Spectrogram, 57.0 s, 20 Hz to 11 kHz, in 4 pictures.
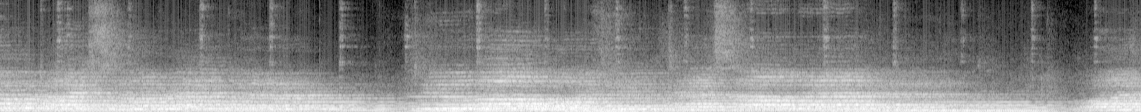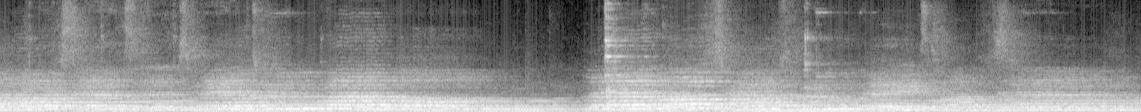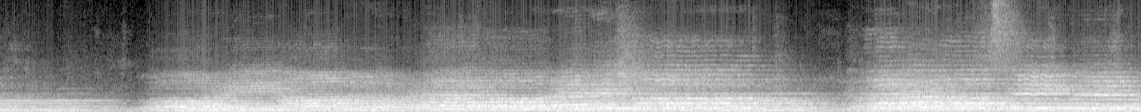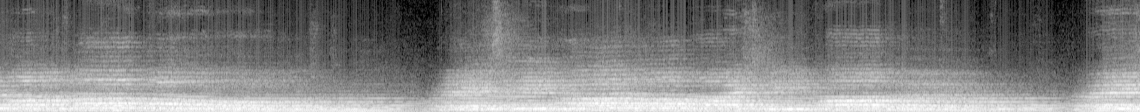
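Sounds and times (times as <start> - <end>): choir singing a slow hymn: 0.0 - 57.0.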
